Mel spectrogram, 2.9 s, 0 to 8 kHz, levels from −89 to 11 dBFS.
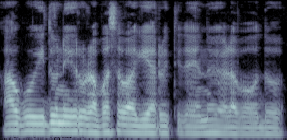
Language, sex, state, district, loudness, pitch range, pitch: Kannada, male, Karnataka, Koppal, -16 LUFS, 100-120 Hz, 105 Hz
